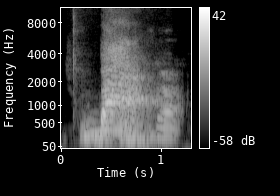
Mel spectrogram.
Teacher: the ba is pronounced with the two lips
